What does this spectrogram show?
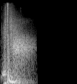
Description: benachrichtigungston-punch.mp3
